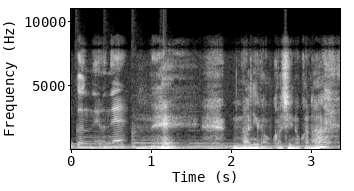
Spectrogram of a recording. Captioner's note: laughs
